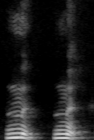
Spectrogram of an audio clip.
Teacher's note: коли ми вимовляємо н кінчик язика торкається піднебіння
